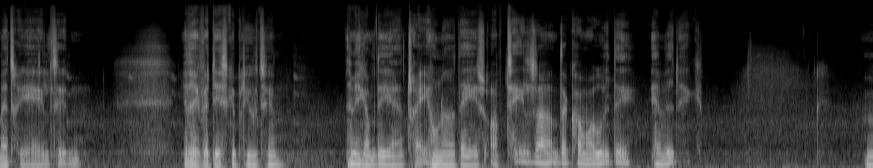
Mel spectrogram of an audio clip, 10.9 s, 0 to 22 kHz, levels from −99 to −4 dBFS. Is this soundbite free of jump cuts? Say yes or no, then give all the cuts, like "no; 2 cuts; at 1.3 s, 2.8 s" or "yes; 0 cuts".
yes; 0 cuts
